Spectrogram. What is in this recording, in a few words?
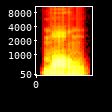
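"mong6", Cantonese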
